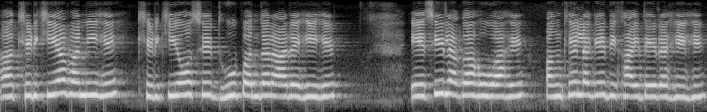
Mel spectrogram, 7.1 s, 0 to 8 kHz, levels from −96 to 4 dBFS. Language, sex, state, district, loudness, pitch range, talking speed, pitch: Hindi, female, Uttar Pradesh, Etah, -13 LUFS, 295-330 Hz, 185 wpm, 310 Hz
